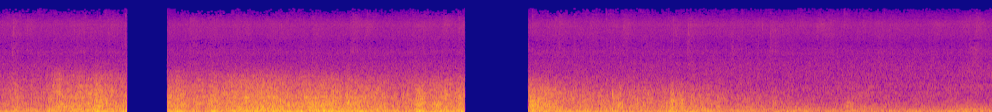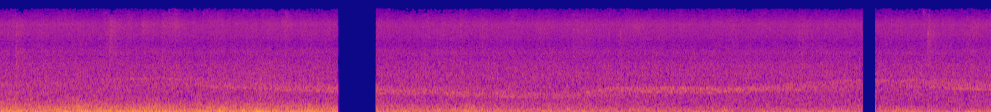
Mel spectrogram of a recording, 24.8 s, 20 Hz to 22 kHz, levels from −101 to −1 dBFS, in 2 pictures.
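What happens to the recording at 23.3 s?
At 23.3 s the clip has a digital broadcast dropout. The receiver stopped getting usable frames, either because the signal was lost or because frames failed their checksum, so it muted until valid frames arrived again. From 23.18 to 23.35 s the sound cuts or rapidly fades to silence for about 160 ms, which fits a handful of lost frames, and then returns further along. Whatever was transmitted during that gap is gone.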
